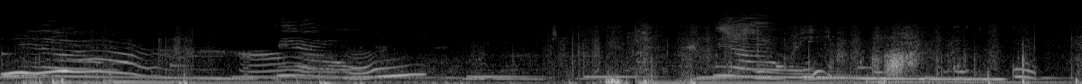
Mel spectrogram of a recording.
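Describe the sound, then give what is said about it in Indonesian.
A child's voice imitates a cat, making several drawn-out, wavering meows, fairly loud, with a steady low hum running underneath. “kalau cat bunyinya gimana ini bunyinya gimana kalau ini bunyinya gimana cat bunyinya ini bunyinya gimana meow meow gitu bunyinya”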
